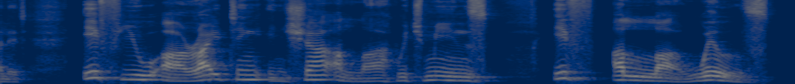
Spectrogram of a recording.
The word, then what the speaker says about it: إن شاء الله: three separate words and when you're saying it you say insha Allah okay so I'm writing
